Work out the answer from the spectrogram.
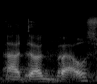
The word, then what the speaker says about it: Bouws: Doug Bouws, rhymes with house.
